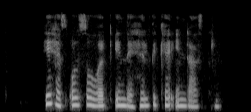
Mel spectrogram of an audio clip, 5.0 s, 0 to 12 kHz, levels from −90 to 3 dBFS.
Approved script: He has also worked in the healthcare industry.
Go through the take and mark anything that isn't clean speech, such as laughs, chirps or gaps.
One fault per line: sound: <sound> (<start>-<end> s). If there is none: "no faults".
no faults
